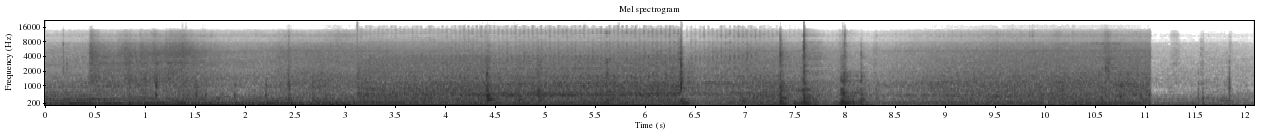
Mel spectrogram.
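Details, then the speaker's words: Chevrolet Sonic on a road test after a P0300 misfire fix following an engine wash, checking for power loss under load. Smooth, steady pull under road and wind noise, no stumble or shake; the engine runs clean under load. "Obviamente el temblor se ha ido Pero puede ser de que de alguna manera Al momento de salir en fuerzas pues tenga alguna pérdida de potencia entonces me voy a asegurar de que eso no esté ocurriendo"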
